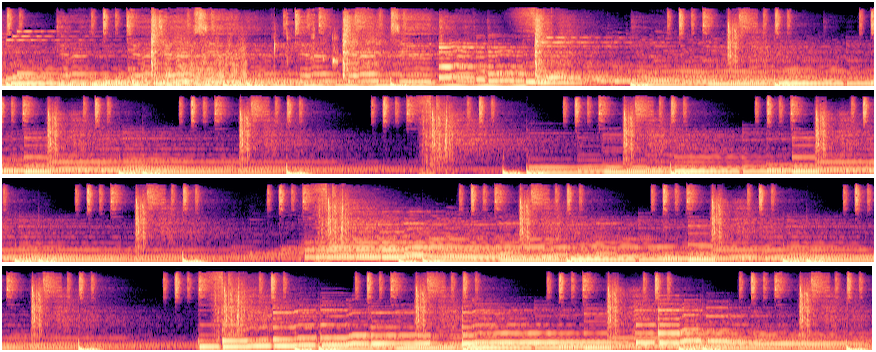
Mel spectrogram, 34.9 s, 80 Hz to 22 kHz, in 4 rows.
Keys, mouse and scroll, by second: 0.8 click, 1.7 click, 2.0 Return, 2.0-4.5 typing, 3.0 Return, 4.3 Return, 9.4 click, 9.9 Return, 10.9 click, 11.8-13.4 middle drag, 13.4 click, 14.1 middle click, 14.8 click, 14.9-16.9 typing, 22.4-23.5 typing, 23.9 Right, 25.1-27.5 middle drag, 27.5 click, 28.1 Return, 28.6-29.6 typing, 30.3 Down, 31.4 Return, 32.0 shift+], 32.2 Return, 33.9 ctrl+s, 34.6 click.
